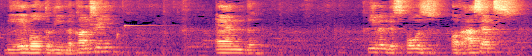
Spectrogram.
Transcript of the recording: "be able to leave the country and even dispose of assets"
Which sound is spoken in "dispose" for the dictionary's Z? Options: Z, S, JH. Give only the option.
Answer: Z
